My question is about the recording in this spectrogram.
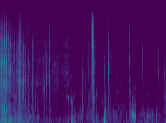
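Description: Crunching and chewing of someone eating a scone for ASMR, heard as a quiet, irregular series of soft bites, crumbly crackles and small mouth clicks, with no talking.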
